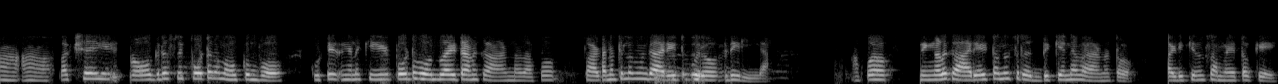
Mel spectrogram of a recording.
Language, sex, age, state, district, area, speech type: Malayalam, female, 18-30, Kerala, Malappuram, urban, conversation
